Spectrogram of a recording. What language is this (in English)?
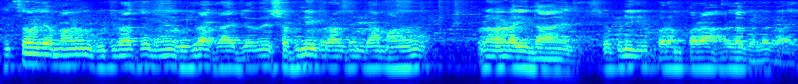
Sindhi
